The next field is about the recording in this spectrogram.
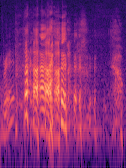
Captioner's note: laughs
